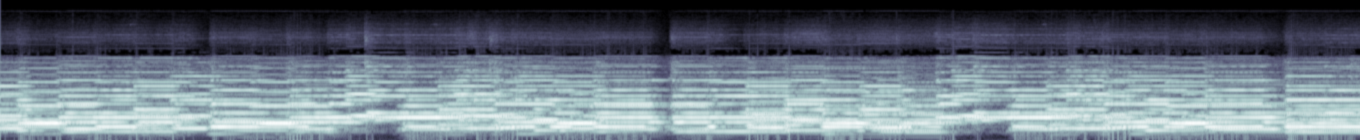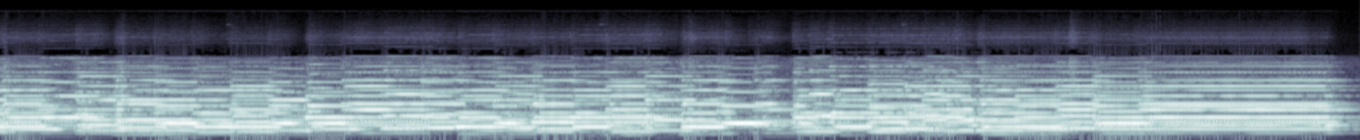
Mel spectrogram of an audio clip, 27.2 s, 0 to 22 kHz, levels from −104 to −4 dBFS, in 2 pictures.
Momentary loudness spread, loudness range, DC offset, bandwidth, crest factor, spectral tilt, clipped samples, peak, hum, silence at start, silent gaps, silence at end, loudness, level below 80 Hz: 3 LU; 1 LU; under 0.1%; 7.8 kHz; 8 dB; -6 dB/octave; under 0.1%; -2 dBFS; none; 0 s; none; 0 s; -10 LUFS; -54 dBFS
